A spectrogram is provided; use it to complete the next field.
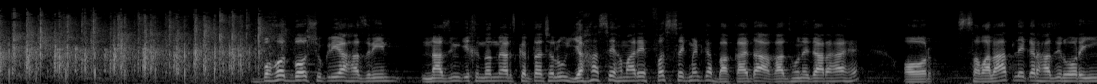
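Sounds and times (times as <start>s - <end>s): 
audience clapping to welcome guest teams: 0.0s - 3.0s
speech: 2.6s - 10.9s.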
